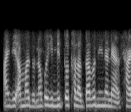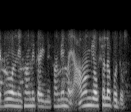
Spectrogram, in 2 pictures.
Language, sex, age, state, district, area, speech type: Manipuri, female, 45-60, Manipur, Imphal East, rural, conversation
